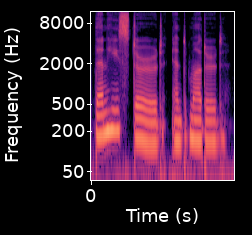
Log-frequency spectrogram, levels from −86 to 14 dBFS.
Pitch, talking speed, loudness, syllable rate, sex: 160 Hz, 165 wpm, -18 LUFS, 5.1 syllables/s, female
